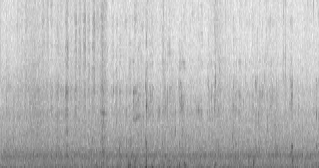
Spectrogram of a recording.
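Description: Boston Terrier mother licking and nuzzling her newborn puppy on a towel: soft, irregular wet clicks and rustles, a few a little louder about two and a half to three seconds in, over a steady background hiss.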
